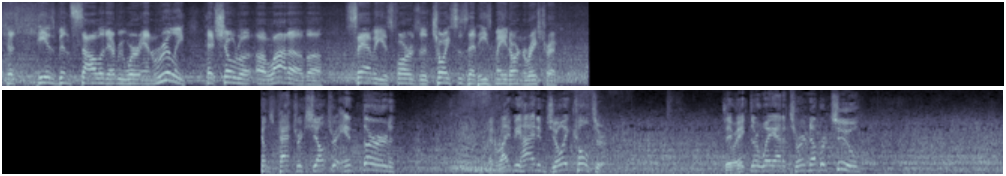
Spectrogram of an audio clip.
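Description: Race car engines roar past on a track.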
